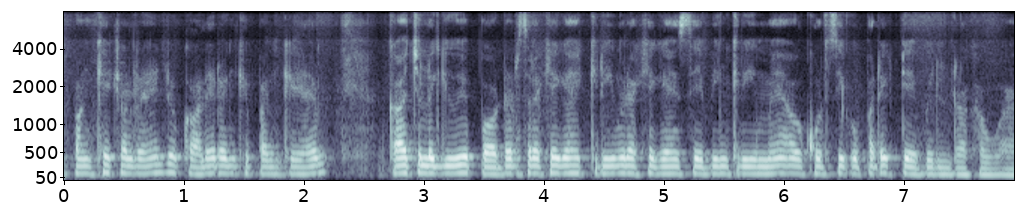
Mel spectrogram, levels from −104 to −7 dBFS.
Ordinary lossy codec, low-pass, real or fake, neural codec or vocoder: none; none; real; none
